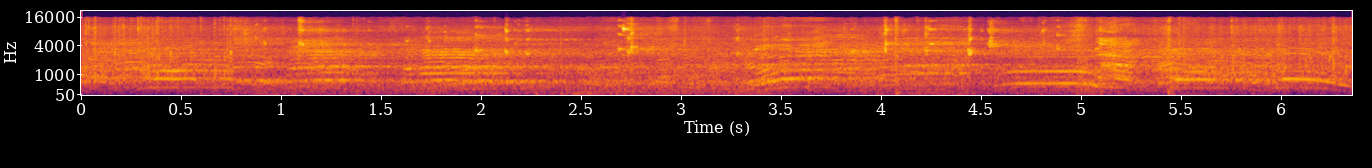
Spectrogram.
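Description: Basketball game on a hardwood court: sneakers squeaking in short chirps as players run, and a basketball bouncing, over crowd voices in a large gym.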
